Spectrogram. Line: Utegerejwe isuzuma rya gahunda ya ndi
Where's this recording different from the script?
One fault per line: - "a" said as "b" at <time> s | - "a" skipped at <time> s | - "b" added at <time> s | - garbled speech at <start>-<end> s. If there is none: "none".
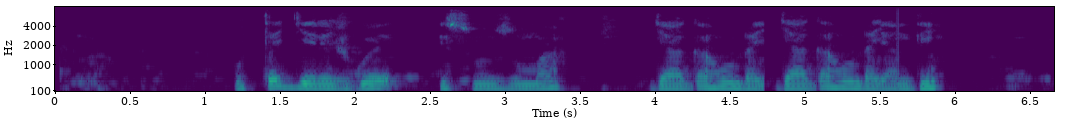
- "rya gahunda" added at 4.8 s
